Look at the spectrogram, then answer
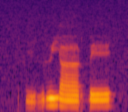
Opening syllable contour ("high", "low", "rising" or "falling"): low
